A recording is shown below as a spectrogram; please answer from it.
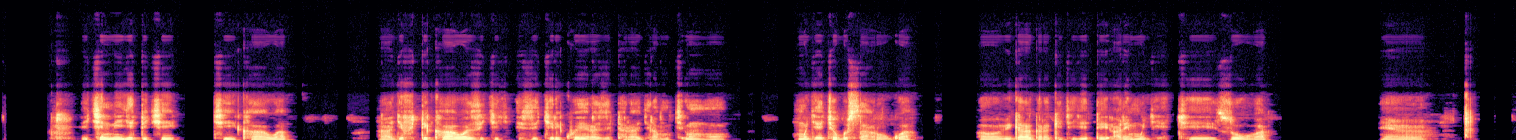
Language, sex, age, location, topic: Kinyarwanda, male, 18-24, Nyagatare, agriculture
